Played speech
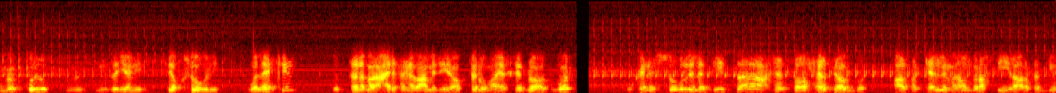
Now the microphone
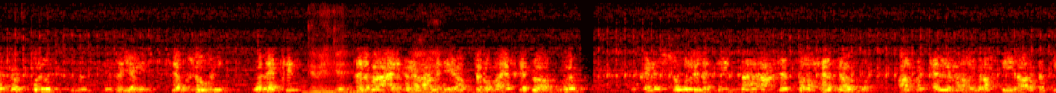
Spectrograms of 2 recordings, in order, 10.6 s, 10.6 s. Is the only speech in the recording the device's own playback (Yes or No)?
No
